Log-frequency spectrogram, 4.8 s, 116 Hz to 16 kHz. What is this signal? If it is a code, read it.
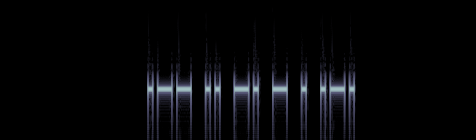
Morse code, heard as a keyed tone, about 25 wpm, 700 Hz. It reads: WINTER
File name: practice / 25wpm / Easy Words with Hints - 25wpm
